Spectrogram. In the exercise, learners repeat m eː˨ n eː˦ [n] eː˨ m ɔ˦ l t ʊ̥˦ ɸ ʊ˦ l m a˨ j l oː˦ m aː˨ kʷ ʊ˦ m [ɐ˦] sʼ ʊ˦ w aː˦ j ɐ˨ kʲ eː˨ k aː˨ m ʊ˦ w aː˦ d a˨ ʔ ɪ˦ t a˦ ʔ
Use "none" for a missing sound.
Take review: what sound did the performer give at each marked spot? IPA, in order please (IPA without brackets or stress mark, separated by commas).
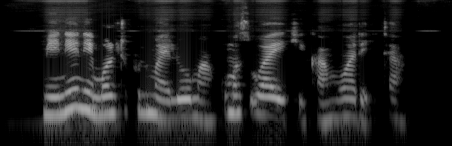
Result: n, a˦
